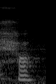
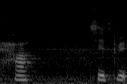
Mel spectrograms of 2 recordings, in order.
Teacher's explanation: Et le 7, c'est un son qui est comme le H mais qui vient aussi, qui est un peu plus aigu, on va dire, qui est le Ha.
